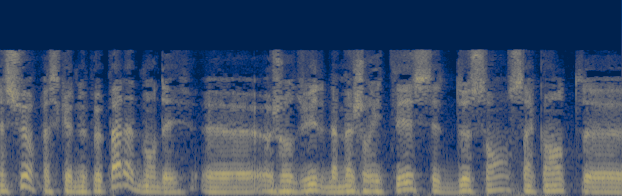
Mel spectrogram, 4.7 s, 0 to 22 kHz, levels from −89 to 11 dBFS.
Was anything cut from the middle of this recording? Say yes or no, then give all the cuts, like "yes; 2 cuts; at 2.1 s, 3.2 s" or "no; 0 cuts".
yes; 1 cut; at 2.4 s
